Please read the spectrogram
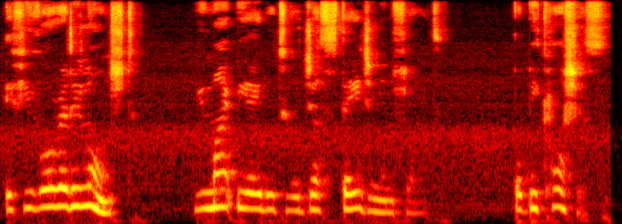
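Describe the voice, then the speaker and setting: A synthetic woman's voice as an AI companion, giving formal, measured explanations with a slightly breathy tone. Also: on the high side, rough recording. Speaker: AI voice assistant companion. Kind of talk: clear explanatory briefing, scripted-sounding.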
